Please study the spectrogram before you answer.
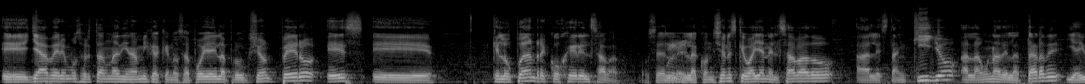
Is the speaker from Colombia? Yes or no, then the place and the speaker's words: no; Mexico; lo mío para englobarnos a todos, ¿no? Como mexicanos, justo.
